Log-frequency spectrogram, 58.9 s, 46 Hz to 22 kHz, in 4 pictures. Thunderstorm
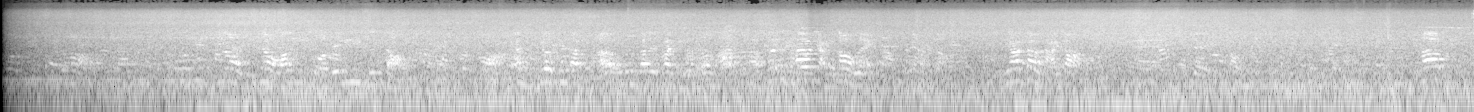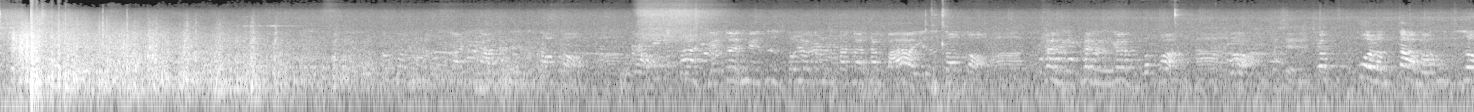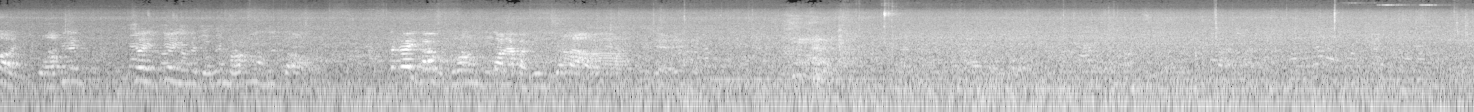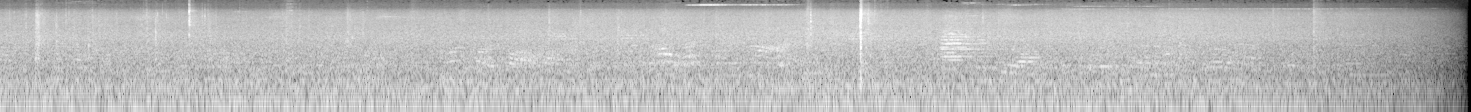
0.3s 22.2s

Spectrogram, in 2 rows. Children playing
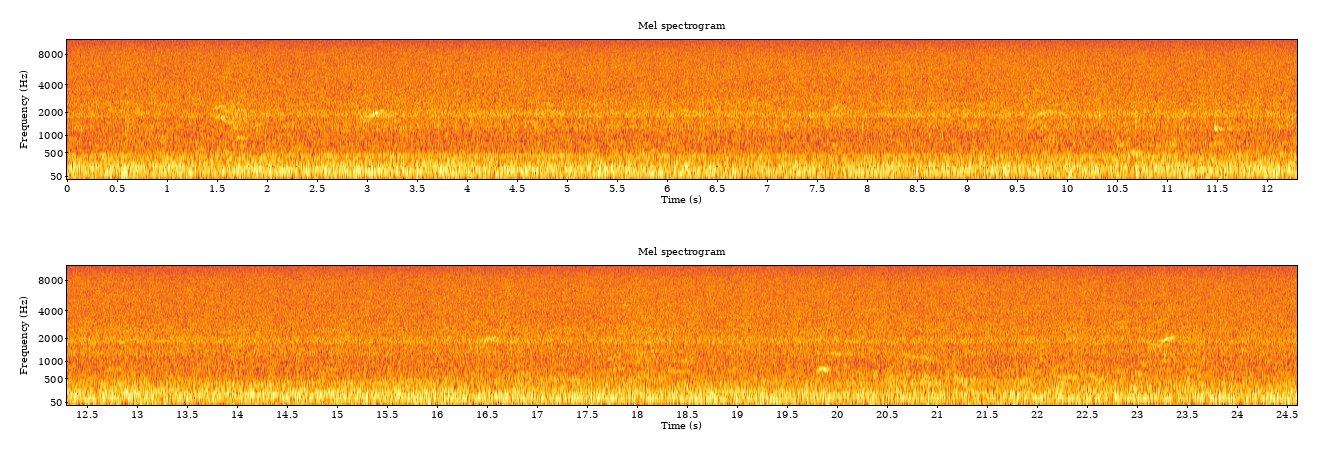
1.4s 1.9s

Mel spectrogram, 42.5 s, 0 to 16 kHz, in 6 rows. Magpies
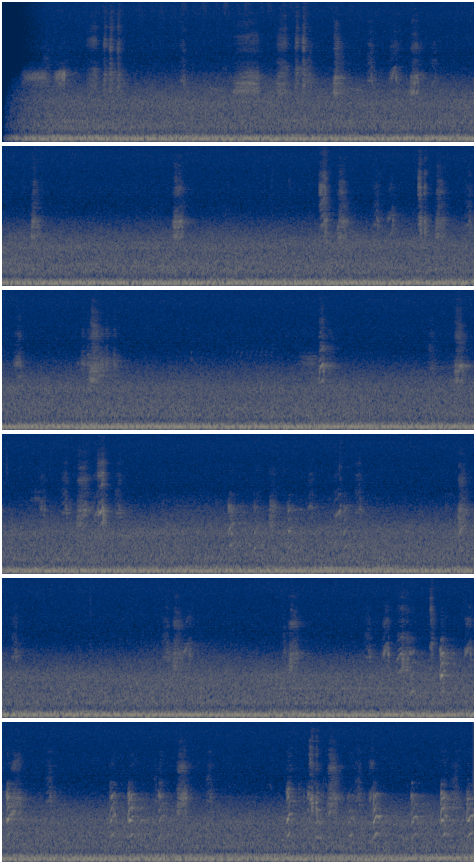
24.6s 26.8s, 28.0s 28.7s, 33.8s 36.3s, 37.0s 38.7s, 39.7s 42.4s

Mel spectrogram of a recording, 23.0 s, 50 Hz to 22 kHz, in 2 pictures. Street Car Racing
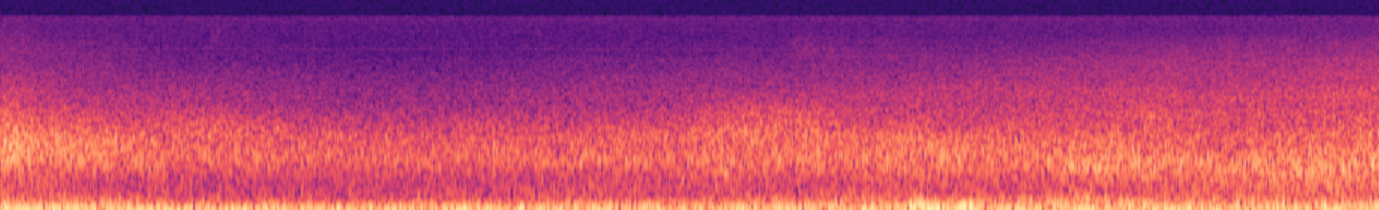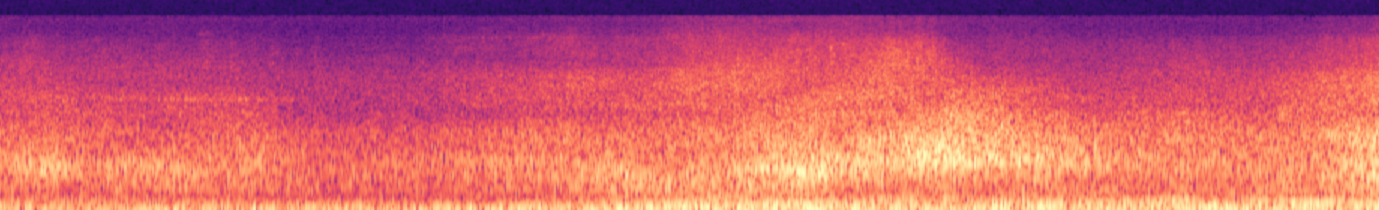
4.8s 22.9s

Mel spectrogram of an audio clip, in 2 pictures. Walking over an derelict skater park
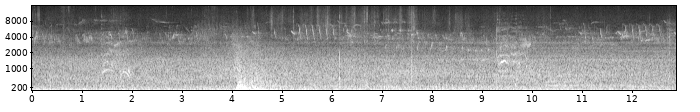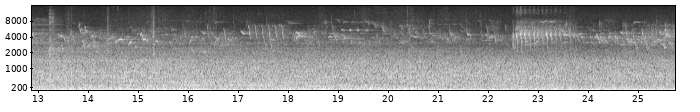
0.0s 11.2s

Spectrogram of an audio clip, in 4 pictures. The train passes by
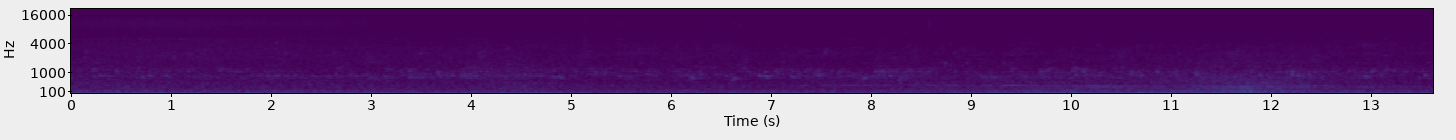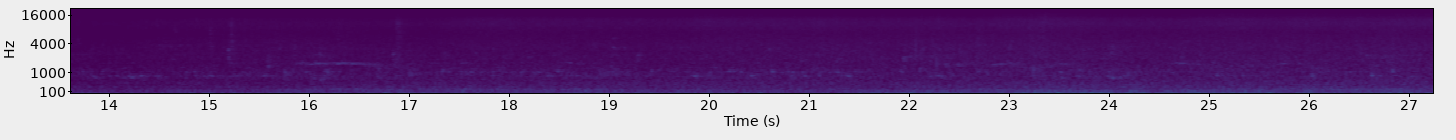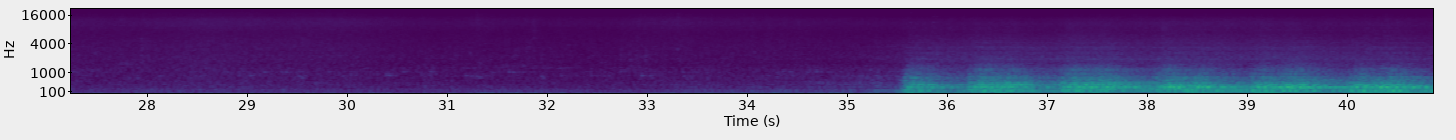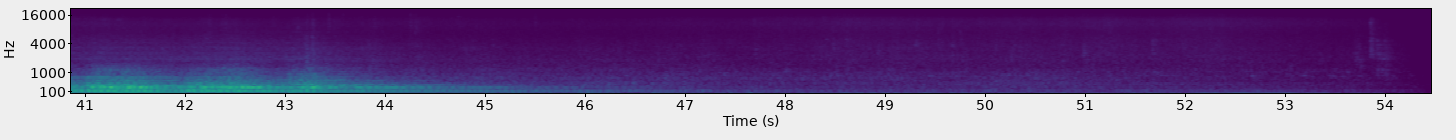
34.3s 47.5s

